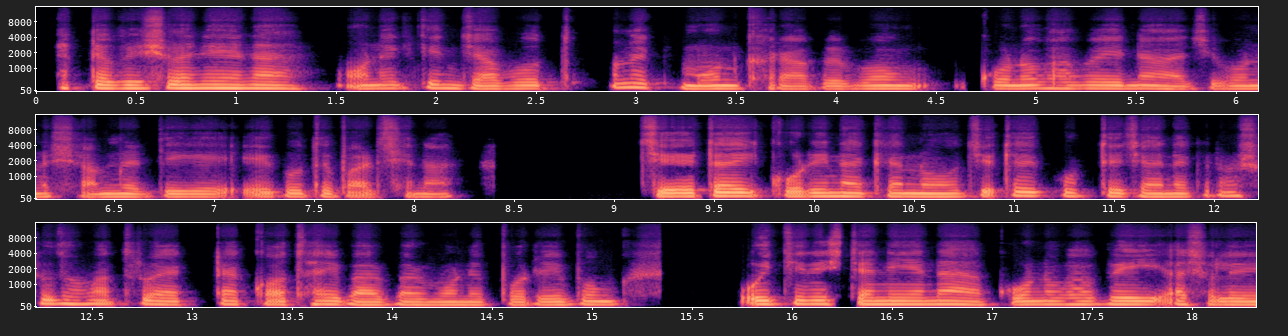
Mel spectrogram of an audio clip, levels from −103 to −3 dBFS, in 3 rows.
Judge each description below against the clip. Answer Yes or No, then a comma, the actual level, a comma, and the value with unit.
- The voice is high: No, low, 135 Hz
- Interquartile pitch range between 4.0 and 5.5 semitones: No, narrow, 2.5 semitones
